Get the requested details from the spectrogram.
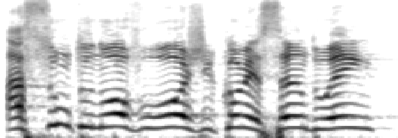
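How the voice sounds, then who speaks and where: A man's voice: extremely high pitch, steady tone, a little slow, pushed and bright. A man preaching a sermon, emphatic and full of rhetorical questions to his congregation. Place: church hall. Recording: long church-hall reverb.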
